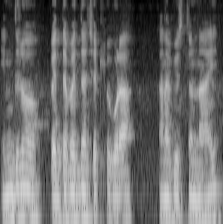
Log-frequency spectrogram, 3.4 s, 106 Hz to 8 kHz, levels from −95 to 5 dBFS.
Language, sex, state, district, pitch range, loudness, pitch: Telugu, male, Telangana, Hyderabad, 90-100 Hz, -20 LUFS, 100 Hz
